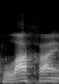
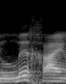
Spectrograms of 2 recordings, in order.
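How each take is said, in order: First: The first vowel is a full 'a'. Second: The first vowel is a short, reduced 'e'. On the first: It sounds like something negative. The speaker calls it wrong. "not Lachayim with a patach" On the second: It avoids sounding like a negative phrase. The speaker calls it right. "with a shva"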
